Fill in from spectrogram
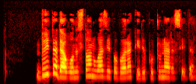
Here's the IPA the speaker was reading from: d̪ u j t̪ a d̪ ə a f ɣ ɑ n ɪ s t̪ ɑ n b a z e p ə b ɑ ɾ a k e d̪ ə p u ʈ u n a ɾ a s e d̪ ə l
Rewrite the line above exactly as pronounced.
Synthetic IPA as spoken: d̪ u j t̪ a d̪ ə a f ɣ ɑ n ɪ s t̪ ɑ n w a z e p ə b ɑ ɾ a k e d̪ ə p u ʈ u n a ɾ a s e d̪ ə l

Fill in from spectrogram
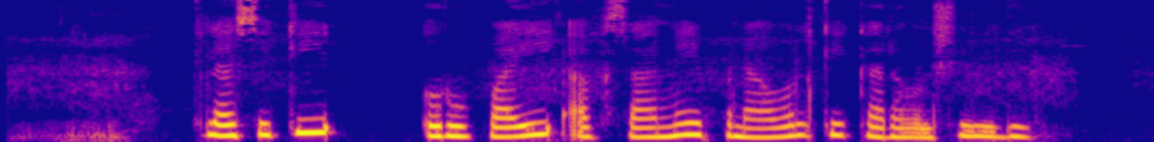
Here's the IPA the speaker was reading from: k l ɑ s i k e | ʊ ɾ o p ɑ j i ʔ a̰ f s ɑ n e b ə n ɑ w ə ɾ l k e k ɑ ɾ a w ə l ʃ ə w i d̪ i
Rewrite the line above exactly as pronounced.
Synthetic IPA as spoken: k l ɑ s i k i | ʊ ɾ u p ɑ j i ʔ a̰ f s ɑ n e p ə n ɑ w ə l k e k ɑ ɾ a w ə l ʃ ə w i d̪ i

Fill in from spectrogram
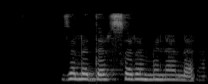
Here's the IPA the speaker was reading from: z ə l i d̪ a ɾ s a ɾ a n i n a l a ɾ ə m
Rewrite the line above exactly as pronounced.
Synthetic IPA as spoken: z ə l a d̪ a ɾ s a ɾ a m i n a l a ɾ ə m

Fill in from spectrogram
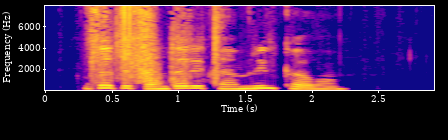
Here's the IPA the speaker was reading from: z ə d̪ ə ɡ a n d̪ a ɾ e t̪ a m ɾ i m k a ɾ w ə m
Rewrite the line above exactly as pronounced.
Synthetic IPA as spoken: z ə d̪ ə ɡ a n d̪ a ɾ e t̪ a m ɾ i n k a w ə m

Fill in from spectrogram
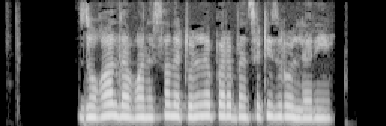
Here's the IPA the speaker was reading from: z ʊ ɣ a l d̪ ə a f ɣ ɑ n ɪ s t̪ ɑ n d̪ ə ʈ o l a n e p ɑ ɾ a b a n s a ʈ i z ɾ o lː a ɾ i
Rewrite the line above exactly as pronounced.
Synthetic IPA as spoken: z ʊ ɣ ɑ l d̪ ə a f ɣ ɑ n ɪ s t̪ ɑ n d̪ ə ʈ o l a n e p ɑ ɾ a b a n s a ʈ i z ɾ o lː a ɾ i

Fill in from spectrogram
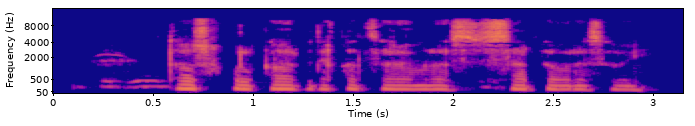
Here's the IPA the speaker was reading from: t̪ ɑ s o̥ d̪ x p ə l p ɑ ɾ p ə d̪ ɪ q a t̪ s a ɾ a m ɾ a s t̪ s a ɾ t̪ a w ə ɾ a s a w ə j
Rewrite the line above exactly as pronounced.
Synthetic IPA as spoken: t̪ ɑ s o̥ x p ə l k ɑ ɾ p ə d̪ ɪ q a t̪ s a ɾ a m ɾ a s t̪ s a ɾ t̪ a w ə ɾ a s a w ə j

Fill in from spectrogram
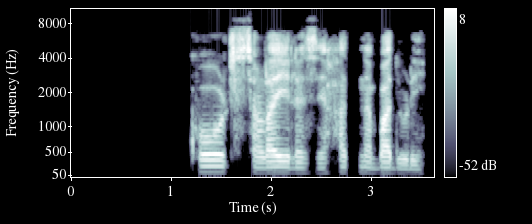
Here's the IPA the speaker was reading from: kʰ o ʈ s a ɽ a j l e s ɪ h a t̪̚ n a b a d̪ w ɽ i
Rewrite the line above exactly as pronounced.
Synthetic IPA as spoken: kʰ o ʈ s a ɽ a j l a s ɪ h a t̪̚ n a b a d̪ w ɽ i

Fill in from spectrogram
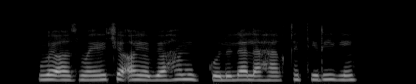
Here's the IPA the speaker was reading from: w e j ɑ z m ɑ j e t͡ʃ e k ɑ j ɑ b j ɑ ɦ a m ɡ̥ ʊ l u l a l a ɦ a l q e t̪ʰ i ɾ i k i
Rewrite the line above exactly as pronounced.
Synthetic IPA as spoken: w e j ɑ z m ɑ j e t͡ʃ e ʔ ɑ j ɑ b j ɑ ɦ a m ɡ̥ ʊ l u l a l a ɦ a l q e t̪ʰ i ɾ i ɡ i

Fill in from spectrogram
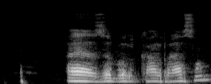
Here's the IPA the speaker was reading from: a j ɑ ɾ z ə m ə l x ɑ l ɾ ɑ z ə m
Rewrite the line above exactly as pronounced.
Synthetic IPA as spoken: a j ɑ z ə b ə l k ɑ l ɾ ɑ s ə m

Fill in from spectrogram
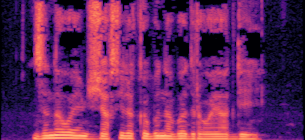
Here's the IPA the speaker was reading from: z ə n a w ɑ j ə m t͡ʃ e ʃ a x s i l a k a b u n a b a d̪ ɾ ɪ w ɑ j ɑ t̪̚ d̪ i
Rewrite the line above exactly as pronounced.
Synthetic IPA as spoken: z ə n a w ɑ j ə m t͡ʃ e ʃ a x s i l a k a b u n a b a d̪ ɾ ɪ w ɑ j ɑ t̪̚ d̪ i

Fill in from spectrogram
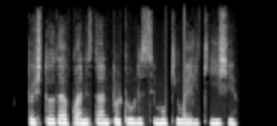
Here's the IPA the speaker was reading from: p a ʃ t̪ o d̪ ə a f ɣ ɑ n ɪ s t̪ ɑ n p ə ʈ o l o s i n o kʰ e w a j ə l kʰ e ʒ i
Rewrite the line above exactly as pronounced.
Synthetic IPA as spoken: p a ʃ t̪ o d̪ ə a f ɣ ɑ n ɪ s t̪ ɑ n p ə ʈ o l o s i m o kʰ e w a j ə l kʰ e ʒ i

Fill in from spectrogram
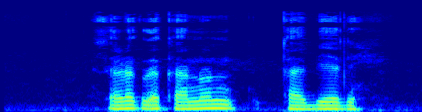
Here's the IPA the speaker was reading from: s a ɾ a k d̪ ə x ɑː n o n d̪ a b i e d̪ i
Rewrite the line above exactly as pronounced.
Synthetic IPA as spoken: s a ɽ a k d̪ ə k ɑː n u n t̪ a b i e d̪ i

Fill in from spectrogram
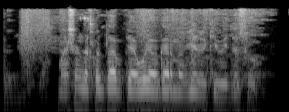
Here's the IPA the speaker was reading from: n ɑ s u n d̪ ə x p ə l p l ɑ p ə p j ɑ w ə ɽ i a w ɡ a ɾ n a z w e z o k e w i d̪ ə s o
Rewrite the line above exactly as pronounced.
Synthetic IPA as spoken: m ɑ ʃ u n d̪ ə x p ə l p l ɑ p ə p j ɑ w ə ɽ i a w ɡ a ɾ m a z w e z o k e w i d̪ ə s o

